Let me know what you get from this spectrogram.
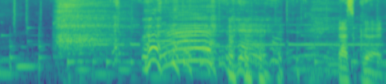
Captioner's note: laughter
